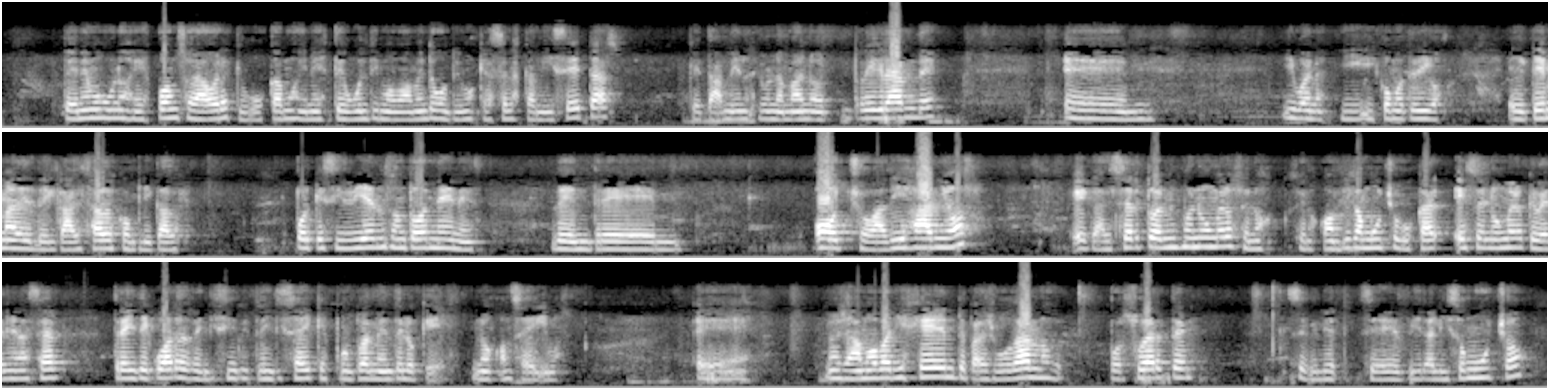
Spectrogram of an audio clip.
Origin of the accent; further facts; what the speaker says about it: Huerta Grande, Córdoba, Argentina; somos de Huerta Grande, del barrio Villa Parque, entre los límites de Los Lirios.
